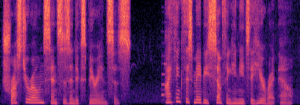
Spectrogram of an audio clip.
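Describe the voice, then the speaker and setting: A man's voice: a little high, big pitch swings, measured pace, slight background noise. Earnest young man, a forest ranger. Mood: earnest, concerned. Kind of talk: scripted video game voice acting. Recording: music behind the voice. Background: faint music.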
